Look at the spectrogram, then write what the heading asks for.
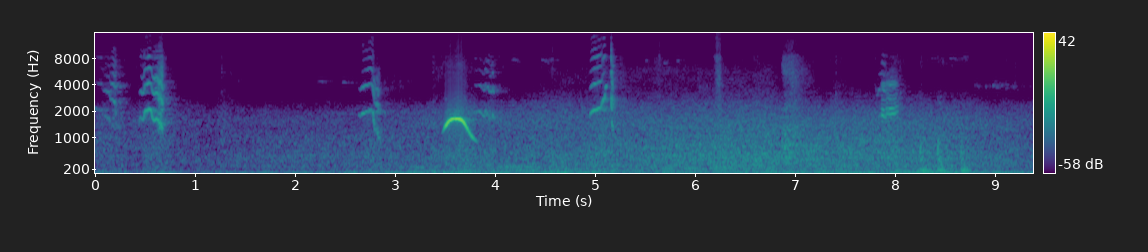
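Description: Short bird calls, about four quick chirps that each sweep downward in pitch, and one loud, clear whistle that rises and falls a little over a third of the way in.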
